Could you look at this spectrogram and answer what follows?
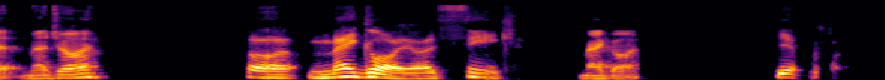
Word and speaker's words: Magi: Maggie, how do you say it? Magi?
